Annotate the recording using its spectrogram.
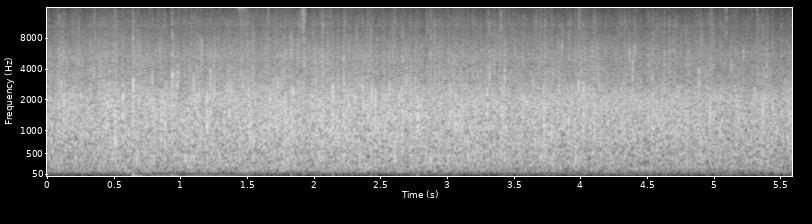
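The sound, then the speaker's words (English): Sustained applause from a large audience for a group of men, dense and even clapping at steady volume for several seconds, with no voices standing out. “Okay, let's give these men a round of applause.”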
